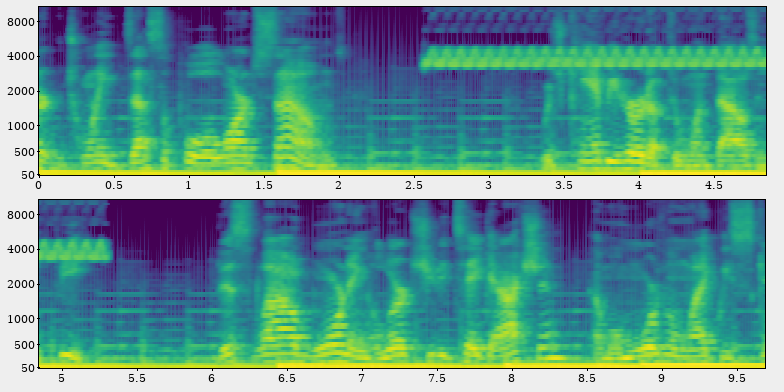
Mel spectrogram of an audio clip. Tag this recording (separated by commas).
Speech, Music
